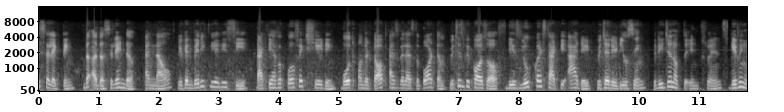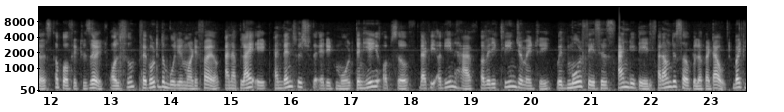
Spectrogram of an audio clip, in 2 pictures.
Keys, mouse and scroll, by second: 6.8 Tab, 14.5 click, 16.1 Tab, 17.0 3.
